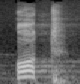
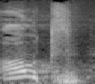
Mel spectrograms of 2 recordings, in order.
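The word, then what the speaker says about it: אות: en el hebreo original es la palabra ot o también se pronunci out out significa este señal signo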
